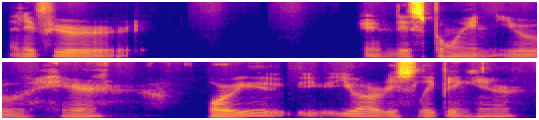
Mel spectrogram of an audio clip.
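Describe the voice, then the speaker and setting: A young gaming channel host with an Indonesian accent rambles loosely while playing, full of fillers and restarts. His voice is lowish and darkish with vocal fry, flat and slow. The recording is clean studio sound with no room sound.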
